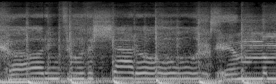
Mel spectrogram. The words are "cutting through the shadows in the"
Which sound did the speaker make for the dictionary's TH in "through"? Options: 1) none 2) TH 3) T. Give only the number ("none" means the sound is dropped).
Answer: 2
